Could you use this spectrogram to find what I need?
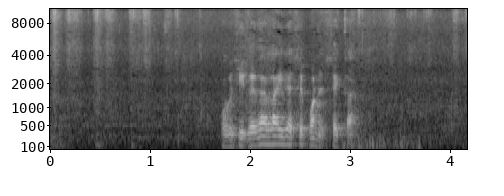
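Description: Wet dough squelches softly as a hand presses into it.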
